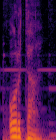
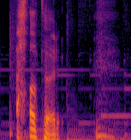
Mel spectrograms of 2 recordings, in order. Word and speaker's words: Alter: And my last name is Orta, not Alar. It's the Japanese pronunciation.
